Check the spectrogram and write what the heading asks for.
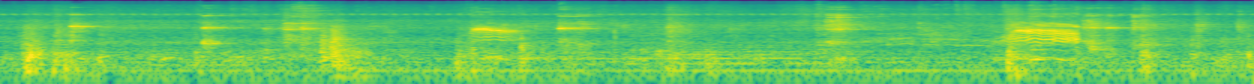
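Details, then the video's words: Si Meong, the pampered cat of a coffee stall in Aceh, Indonesia, that stays up through the night till dawn, utters several drawn-out wavering meows, the longest near the end, amid clinking cups and dishes. "Kucing Warkop Aceh ini Bisa Ngomong | Talking Cat"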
